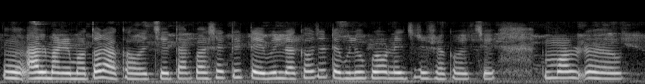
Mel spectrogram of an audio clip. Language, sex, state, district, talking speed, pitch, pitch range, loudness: Bengali, female, Tripura, West Tripura, 175 wpm, 280 Hz, 265-295 Hz, -16 LUFS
